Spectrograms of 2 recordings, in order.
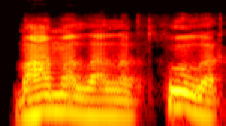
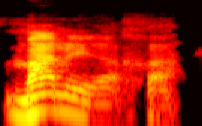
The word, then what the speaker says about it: Mamilaka: Mamalelakula comes from some pompous government official back in the colonial age who didn't take the time to spell or pronounce Mamilaka, our tribal name.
